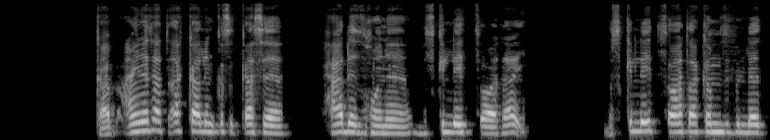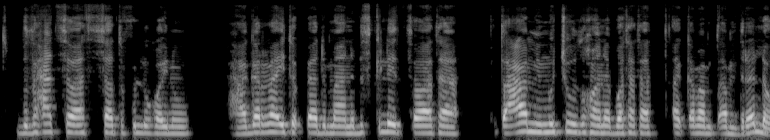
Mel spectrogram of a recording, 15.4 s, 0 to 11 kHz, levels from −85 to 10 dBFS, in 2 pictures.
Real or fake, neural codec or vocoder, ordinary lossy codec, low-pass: real; none; Opus, 64 kbps; 9.9 kHz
